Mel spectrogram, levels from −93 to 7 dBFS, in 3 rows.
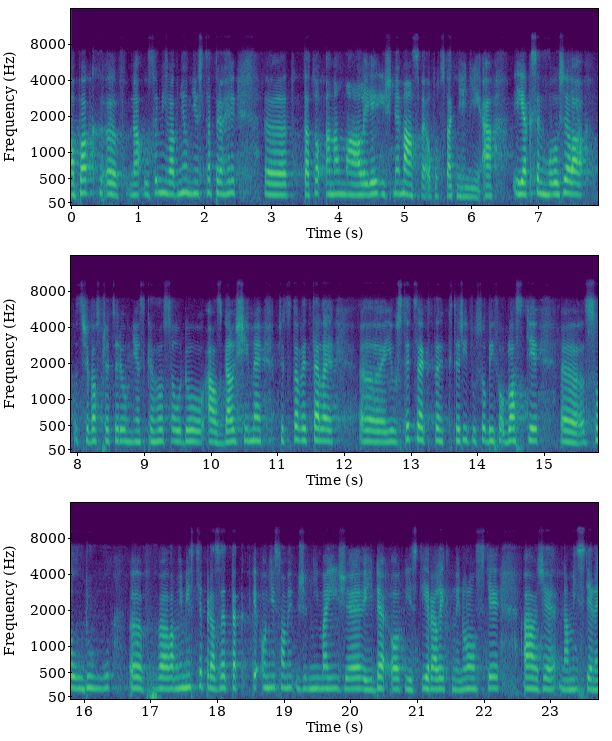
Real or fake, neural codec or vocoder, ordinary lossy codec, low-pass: fake; codec, 16 kHz, 0.8 kbps, ZipCodec; Opus, 16 kbps; 7.2 kHz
